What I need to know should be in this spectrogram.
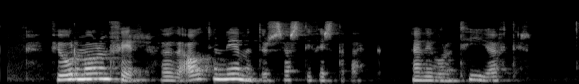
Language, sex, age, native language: Icelandic, female, 40-49, Icelandic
